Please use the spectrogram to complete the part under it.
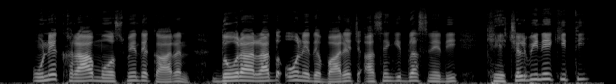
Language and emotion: Dogri, angry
